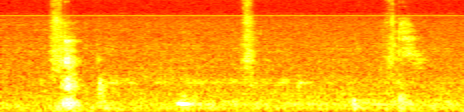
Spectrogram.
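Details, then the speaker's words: Sleeping cat snoring nearby: quiet, irregular snorting and snuffling breath noises over faint room hiss. "voilà je sais pas si vous entendez mais il y a mon chat qui ronfle à côté c'est un truc de fou"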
